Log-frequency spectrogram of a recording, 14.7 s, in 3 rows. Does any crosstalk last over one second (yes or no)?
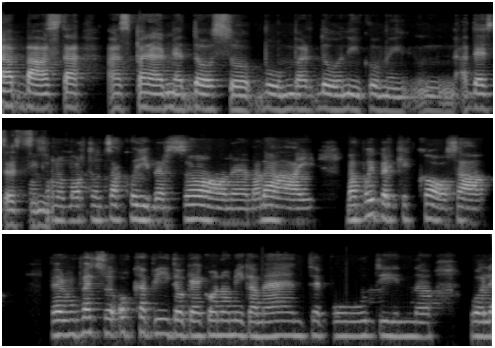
no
